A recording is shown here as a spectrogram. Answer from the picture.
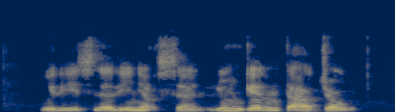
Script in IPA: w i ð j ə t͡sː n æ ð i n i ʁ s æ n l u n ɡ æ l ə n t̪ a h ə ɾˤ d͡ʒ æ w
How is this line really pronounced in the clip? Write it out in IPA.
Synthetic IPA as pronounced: w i ð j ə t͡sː n æ ð i n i ʁ s æ n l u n ɡ æ l ə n t̪ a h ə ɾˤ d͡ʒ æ w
